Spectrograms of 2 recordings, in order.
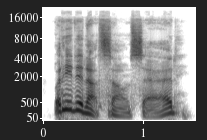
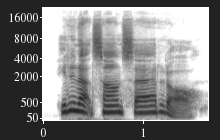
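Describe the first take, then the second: First: He lifted with a rising tune; stress on he. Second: Did pitched higher and falling; stress on did. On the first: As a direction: lean on "he" so it rises. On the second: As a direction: hit "did" high, then let it fall. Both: A narrator's reading. Narrator stresses the contrast.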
